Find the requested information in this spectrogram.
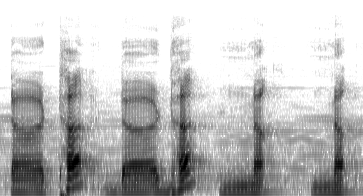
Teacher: ட ட எல்லாமே வந்து அப்பர் பேலட், மூர்தன்னின்னு சொல்லக்கூடிய இந்த வளைஞ்சிருக்கக்கூடிய வாய்க்கு நடுப்பகுதி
